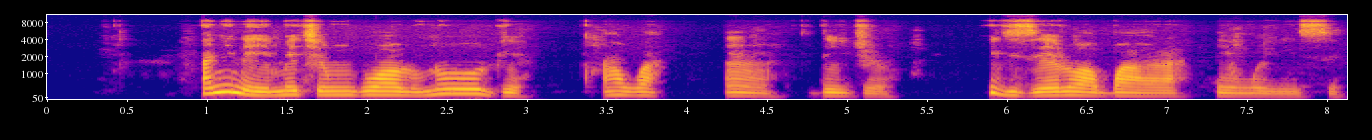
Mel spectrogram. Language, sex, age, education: Igbo, female, 30-45, tertiary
